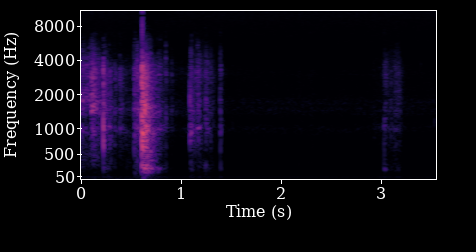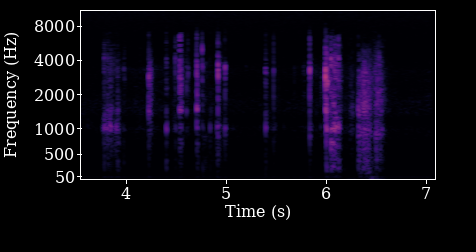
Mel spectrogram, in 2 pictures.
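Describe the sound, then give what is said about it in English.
A tape measure strikes a microphone with one loud, sharp knock near the start, followed by a scattering of lighter clicks and taps amid silence. “Sorry, did you hear that? I just hit the microphone with the tape measure.”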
